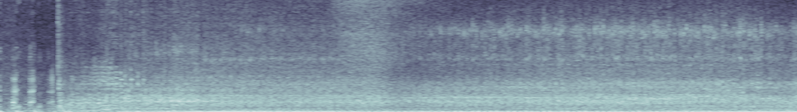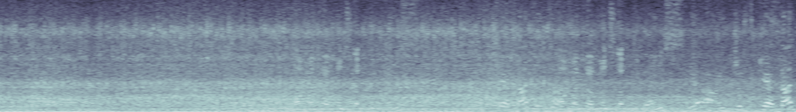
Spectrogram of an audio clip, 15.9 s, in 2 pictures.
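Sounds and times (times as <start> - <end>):
laughter: 0.0 - 1.2, 10.8 - 12.3
bus engine rumbling: 0.0 - 15.9
bus air-brake hiss: 3.3 - 4.4.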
